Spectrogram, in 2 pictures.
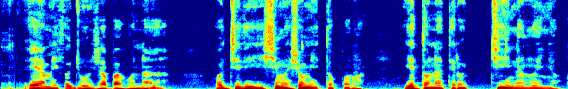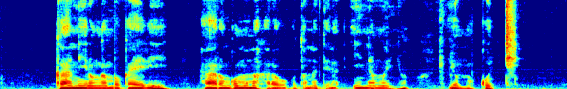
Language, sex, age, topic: Oshiwambo, male, 25-35, agriculture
